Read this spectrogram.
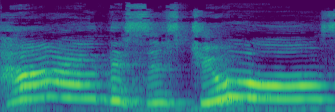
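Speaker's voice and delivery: cutesy voice, very high, very slow and drawn out. Showing how she always answers the phone, high-pitched phone voice. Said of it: "high pitch influx that I do with my voice. Like I call it my phone voice".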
